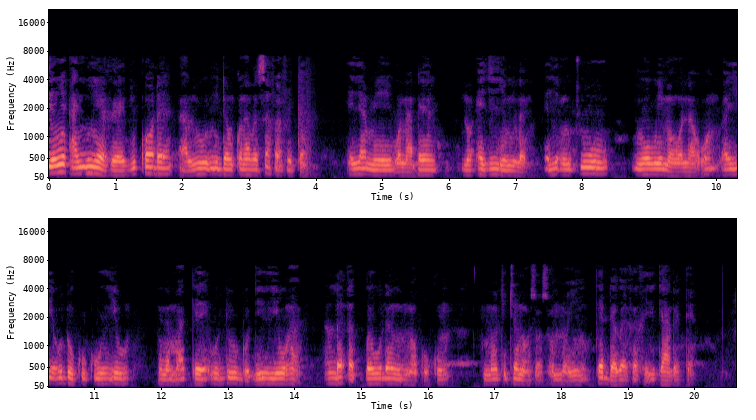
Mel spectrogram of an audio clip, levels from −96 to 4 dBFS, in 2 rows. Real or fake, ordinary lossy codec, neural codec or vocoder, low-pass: fake; MP3, 32 kbps; codec, 16 kHz, 2 kbps, FreqCodec, larger model; 7.2 kHz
